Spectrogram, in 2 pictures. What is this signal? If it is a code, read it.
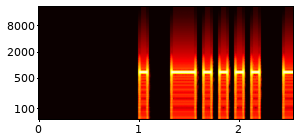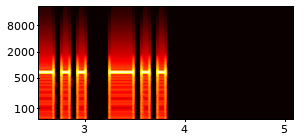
Morse code, heard as a keyed tone, about 15 wpm, 700 Hz. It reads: E6DD
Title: All Cut Numbers - 4-Digit 15wpm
